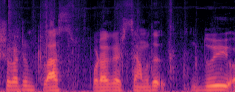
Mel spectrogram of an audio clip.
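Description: A man talking continuously, with no other sound standing out.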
